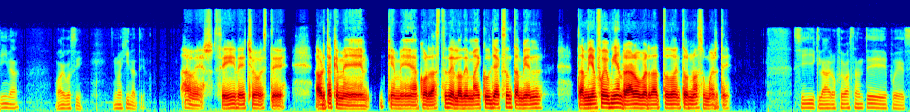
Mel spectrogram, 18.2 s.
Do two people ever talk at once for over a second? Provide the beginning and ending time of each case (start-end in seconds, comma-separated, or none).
none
